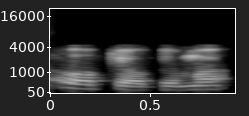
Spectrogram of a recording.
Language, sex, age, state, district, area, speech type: Marathi, male, 30-45, Maharashtra, Buldhana, urban, conversation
